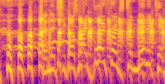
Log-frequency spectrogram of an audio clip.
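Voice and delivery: laughing loudly through the retelling. Real, not acted. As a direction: laugh your way through the quote. Laughing while retelling quote.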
